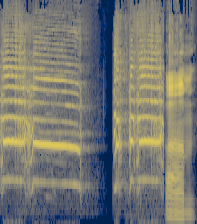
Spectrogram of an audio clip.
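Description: A rooster crows loudly twice, each a long harmonic cock-a-doodle-doo, the second call ending in a higher, strained flourish. Close and clear, with a short silent gap between.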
